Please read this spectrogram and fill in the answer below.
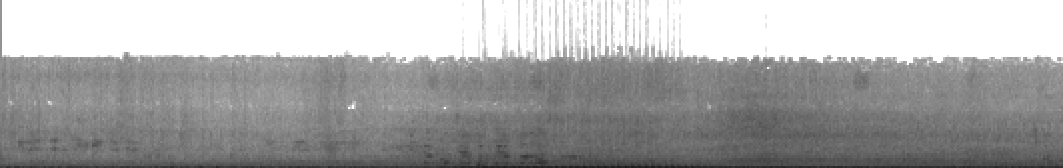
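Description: A motor vehicle engine running close by, a low rumble that grows louder about four and a half seconds in and eases off again after about seven seconds, over street voices.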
